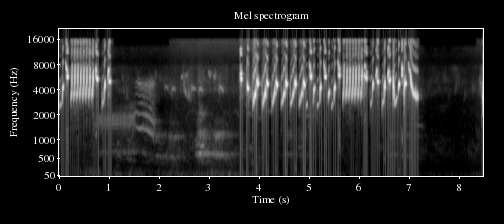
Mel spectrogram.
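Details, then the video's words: Goldfinch song used for teaching young birds to sing: bursts of fast, high, twittering notes with buzzy trills, broken by a quiet pause with faint low tones in the middle. "افضل مقنين لتسميع الفراخ. مقنين جميل جدا لتعليم الفراخ"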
